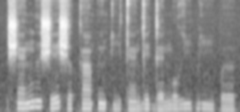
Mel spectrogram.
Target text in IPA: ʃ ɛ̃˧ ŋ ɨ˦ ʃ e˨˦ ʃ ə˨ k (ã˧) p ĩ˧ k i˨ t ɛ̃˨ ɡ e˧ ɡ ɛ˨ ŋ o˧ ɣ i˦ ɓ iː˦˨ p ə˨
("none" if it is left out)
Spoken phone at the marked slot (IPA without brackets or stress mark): ã˧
